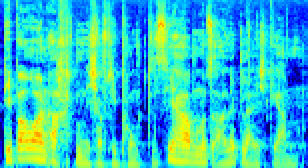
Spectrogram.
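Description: A man's voice: on the low side, big pitch swings, a little fast, warm tone, breathy edge. A man voicing a polite, snobbish female ladybug in an audiobook reading. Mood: prim. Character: genteel, proud female ladybug.

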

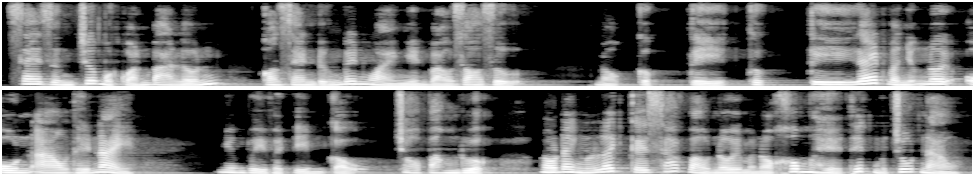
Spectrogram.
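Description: A woman reading a romance story aloud as narrator, in a lively, expressive way. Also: on the low side, normal speed. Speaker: audiobook narrator.

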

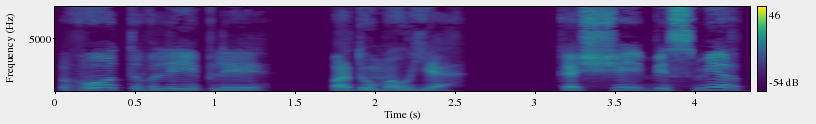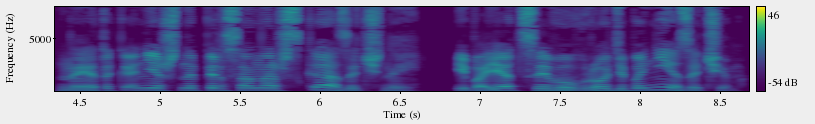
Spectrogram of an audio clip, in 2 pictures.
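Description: A man narrating a children's audiobook in a lively, expressive storytelling manner. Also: on the high side, moderate pace, dry recording, studio quality. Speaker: audiobook reader.

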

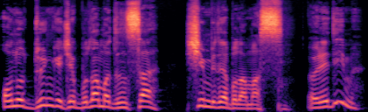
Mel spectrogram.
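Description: A man reading an audiobook aloud, voicing a frightened young woman who cries out in a high, trembling voice. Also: expressive, brisk, warm tone, no echo, studio quality. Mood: fearful.

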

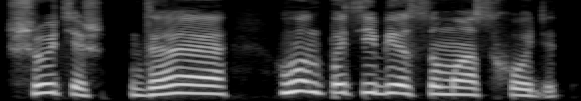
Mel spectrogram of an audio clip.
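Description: A woman voicing a calm reassuring young man. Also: on the high side, moderate pace, no echo, studio quality, voice pushed up, lightly acted.

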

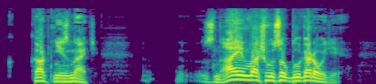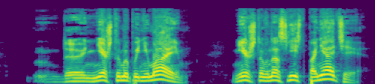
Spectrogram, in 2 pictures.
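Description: A man voicing a timid lame peasant poacher who pleads in a trembling, stammering falsetto. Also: animated, moderate pace, pauses often, mellow, no echo, studio quality, lightly acted. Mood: pleading.

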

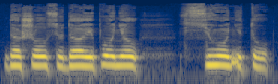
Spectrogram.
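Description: A woman voicing a dramatic, self-pitying male half-gnome in an audiobook, moaning in a low groaning voice. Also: level tone, slow, mellow. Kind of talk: audiobook character voice.

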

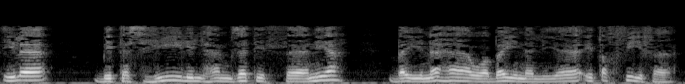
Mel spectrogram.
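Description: Slow, husky man giving a radio lesson. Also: fairly high pitch. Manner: measured, deliberate, drawing out quoted words. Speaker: Quran reading teacher. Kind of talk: formal explanatory radio lesson. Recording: dull lo-fi old radio broadcast.

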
